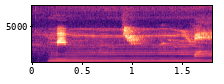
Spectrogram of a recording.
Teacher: نون ساکن کے بعد ادغام میں سے یعنی کہ ینمو میں سے میم آ گیا تو یہاں پہ ہم ادغام مع الغنہ کا قاعدہ کریں گے اور غنہ کر کے پڑھیں گے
